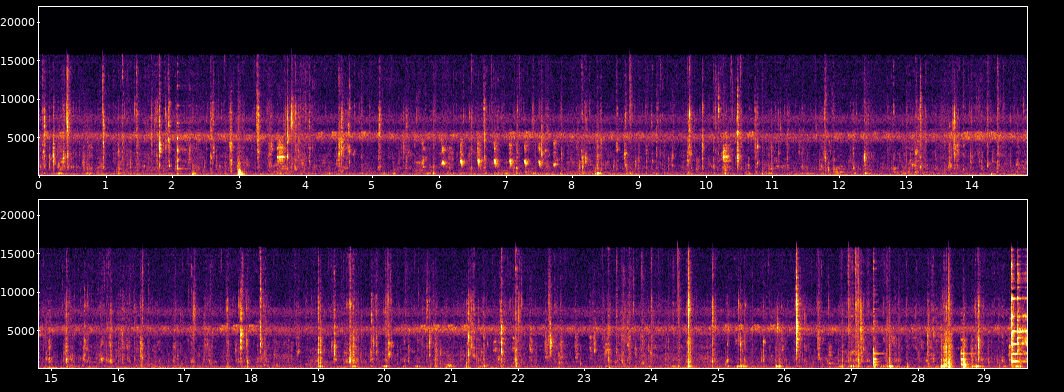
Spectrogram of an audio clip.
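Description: People eating fried chicken with their hands: close, wet chewing and lip-smacking with scattered clicks of fingers, bones and plates, over a steady high-pitched whine in the background.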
